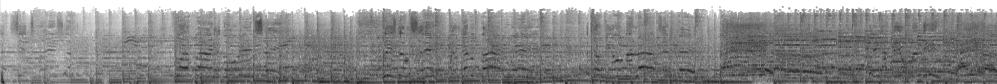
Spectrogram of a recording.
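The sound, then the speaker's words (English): A loud rock recording plays throughout, with driving electric guitars over a moving bass line and drums, growing brighter and fuller in its second half; no one talks over it. “Okay, I'm gonna play a little of both.”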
